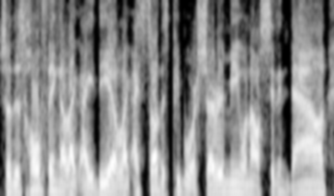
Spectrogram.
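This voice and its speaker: An American-accented man talks at a very fast pace, with a dry, close sound and no echo. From New York. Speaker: podcast host. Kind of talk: casual chat. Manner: loud.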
